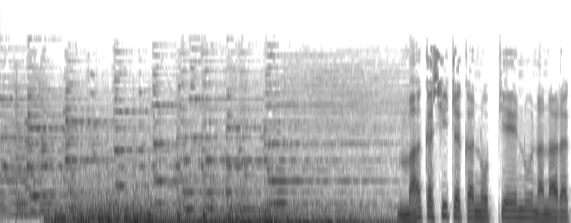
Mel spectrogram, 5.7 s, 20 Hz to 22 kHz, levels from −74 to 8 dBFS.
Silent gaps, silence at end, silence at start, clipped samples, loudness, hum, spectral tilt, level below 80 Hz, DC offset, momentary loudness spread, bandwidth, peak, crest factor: none; 0 s; 0 s; under 0.1%; -16 LUFS; none; -6.5 dB/octave; -18 dBFS; under 0.1%; 6 LU; 11 kHz; -2 dBFS; 12 dB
